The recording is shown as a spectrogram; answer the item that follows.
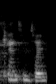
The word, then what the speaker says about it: Kensington: of it uh Kenington Tamina yes you're right Kensington that's what I thought it was I couldn't remember the the pronunciation but Kensington um which is uh we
